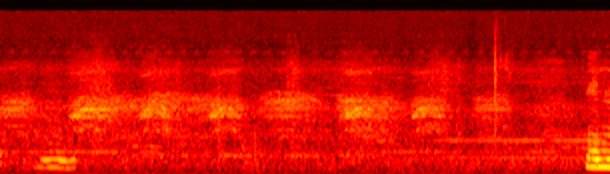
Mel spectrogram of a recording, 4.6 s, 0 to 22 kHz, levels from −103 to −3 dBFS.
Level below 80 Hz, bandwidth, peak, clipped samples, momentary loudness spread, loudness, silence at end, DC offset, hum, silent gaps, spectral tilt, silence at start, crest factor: -84 dBFS; 17 kHz; -20 dBFS; under 0.1%; 7 LU; -43 LUFS; 0 s; under 0.1%; none; none; -4.5 dB/octave; 0 s; 22 dB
